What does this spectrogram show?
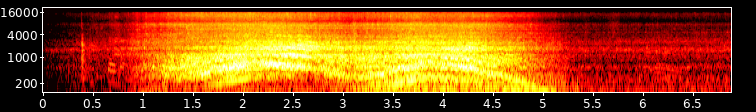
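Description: Engine of a Toyota SUV revving, its pitch rising and falling twice over about four seconds, then dropping back to a quiet idle.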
